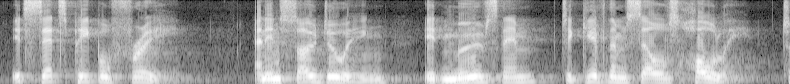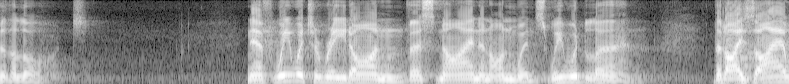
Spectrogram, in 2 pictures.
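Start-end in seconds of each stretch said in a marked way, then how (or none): none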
